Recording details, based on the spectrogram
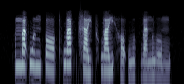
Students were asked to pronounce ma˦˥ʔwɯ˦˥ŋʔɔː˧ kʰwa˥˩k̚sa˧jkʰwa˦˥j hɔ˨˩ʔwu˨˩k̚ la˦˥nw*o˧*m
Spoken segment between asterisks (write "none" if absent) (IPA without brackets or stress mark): o˧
